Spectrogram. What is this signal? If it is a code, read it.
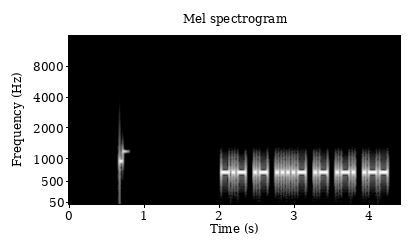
Morse code, heard as a keyed tone, about 29 wpm, 700 Hz. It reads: KA4ARW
